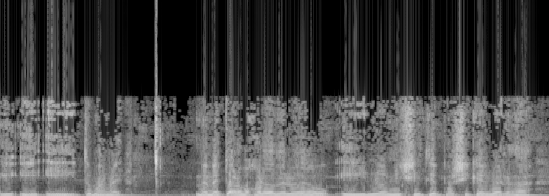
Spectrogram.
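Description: Amid noticeable background noise and audible room echo, a man with a fairly low pitch speaks at a moderate pace, his loudness very even and his pitch variation ordinary. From Spain, Zamora. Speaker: resident contributor on community radio. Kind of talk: reading own essay aloud. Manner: halting.

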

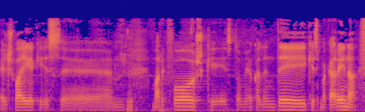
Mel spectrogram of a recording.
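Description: A man with a German accent talks at a very slow pace. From Germany. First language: German (speaking Spanish). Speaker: chef. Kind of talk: casual interview. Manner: halting.

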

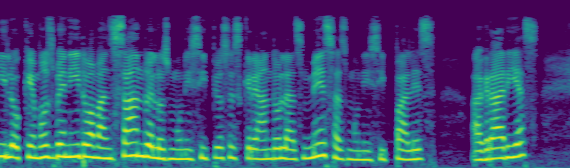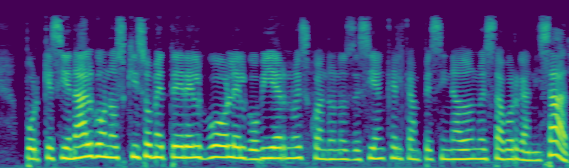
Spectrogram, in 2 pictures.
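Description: A woman with a plain, everyday voice speaks at a moderate pace in a fairly high pitch with ordinary pitch variation. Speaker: farmers' leader. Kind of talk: interview testimony.

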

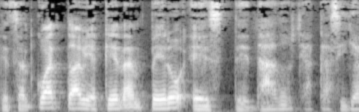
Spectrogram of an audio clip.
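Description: A man's somewhat breathy voice with a Mexican accent, a dark, mellow tone, medium pitch and ordinary pitch variation, over a quiet background. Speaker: game store promoter. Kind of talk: event announcement.

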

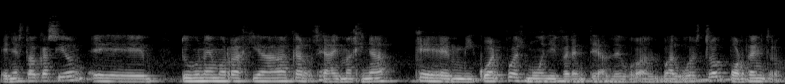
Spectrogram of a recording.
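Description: A man at a fairly high pitch, monotone and flat, moderate in pace with hardly any pauses, amid audible room echo and noticeable background noise. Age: 30s. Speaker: ultra-distance runner. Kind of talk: interview. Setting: studio.

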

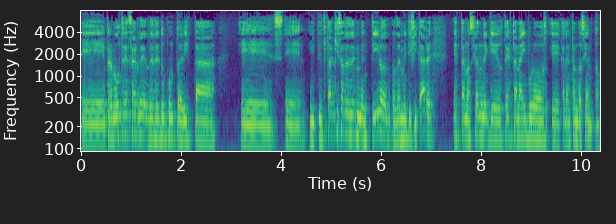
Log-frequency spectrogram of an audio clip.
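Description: Speaking at a moderate pace with a Chilean accent, a man keeps his intonation fairly even and his loudness very even. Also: medium pitch for a man. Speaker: podcast co-host. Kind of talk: casual interview. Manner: halting.

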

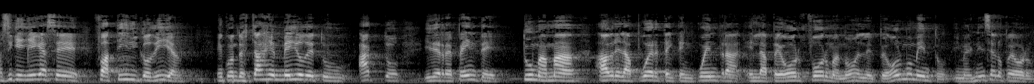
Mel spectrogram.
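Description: Ordinary pitch variation and a moderate pace from a man with a high pitch. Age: 30s. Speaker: preacher. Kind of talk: sermon.

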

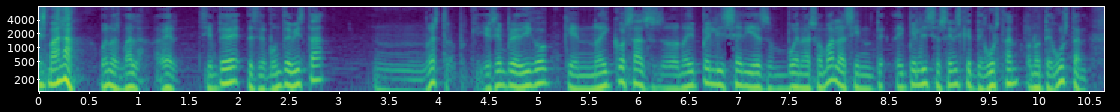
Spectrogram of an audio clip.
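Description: A man with a fairly high pitch and dark, mellow tone sounds somewhat breathy as he talks at a moderate pace. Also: ordinary pitch variation. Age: 40s. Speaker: podcast host. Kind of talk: solo monologue.

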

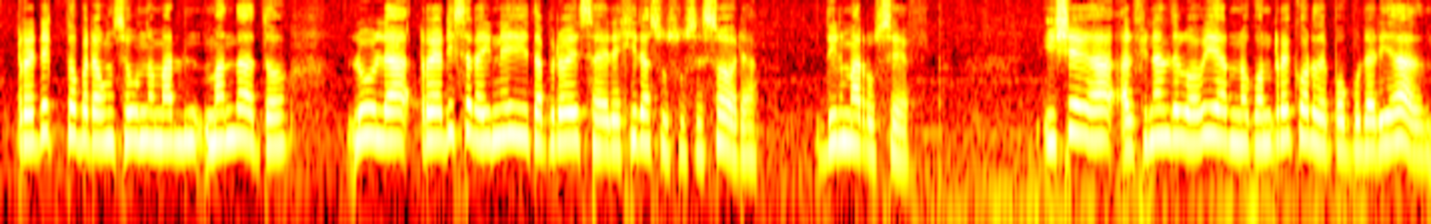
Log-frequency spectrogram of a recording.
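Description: The woman's voice is high-pitched, with ordinary pitch variation. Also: moderate pace, very even loudness. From Argentina, La Plata. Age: 30s. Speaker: radio co-host. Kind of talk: scripted narration; casual chat.

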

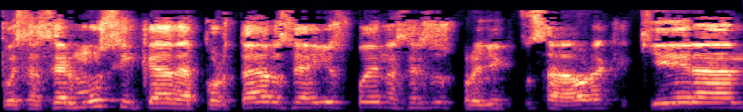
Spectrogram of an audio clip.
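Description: A man with a Bajío Mexican accent at a fairly high pitch, dry and close with no echo. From Mexico, Moroleón, Guanajuato. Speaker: musician and radio announcer. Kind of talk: casual interview chat.

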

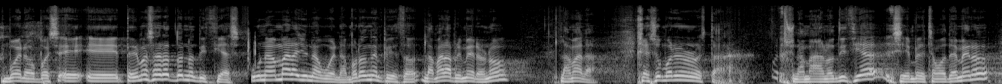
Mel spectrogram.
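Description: Over noticeable background noise, a man with a fairly high pitch talks at a fairly quick pace, with very wide pitch swings and very even loudness. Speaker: rugby podcast host. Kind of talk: casual chat.

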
